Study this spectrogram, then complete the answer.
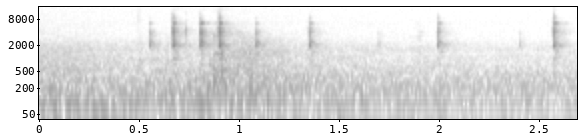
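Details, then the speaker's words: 1947 Harley-Davidson EL 74ci Knucklehead rebuild with the cam gear rocked by hand: only faint occasional metallic clicks, almost no backlash. Pinion and cam gears mesh too tight, likely an oversized gear on the new cam. "there's no backlash in those teeth at all so that means a pinning gear and a big gear might be too tight with each other"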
